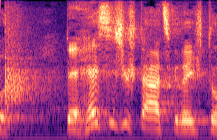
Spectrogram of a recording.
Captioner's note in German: Beifall AfD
